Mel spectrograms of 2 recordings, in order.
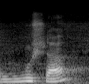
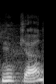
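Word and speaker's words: Mucha: Celui-ci, donc, c'est d'après Moucha, qui se prononce Mouka d'ailleurs, qui est un artiste hongrois, donc du 19e.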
